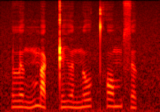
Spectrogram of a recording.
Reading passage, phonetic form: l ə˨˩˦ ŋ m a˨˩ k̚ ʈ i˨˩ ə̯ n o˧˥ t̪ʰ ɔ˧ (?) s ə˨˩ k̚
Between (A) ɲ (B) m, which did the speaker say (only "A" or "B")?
B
